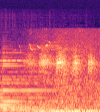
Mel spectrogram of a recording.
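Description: Background music fading out, then a duck quacking in a quick series of calls, about three a second.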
